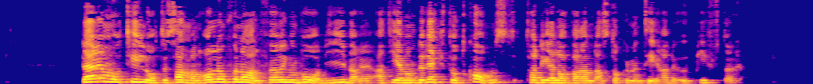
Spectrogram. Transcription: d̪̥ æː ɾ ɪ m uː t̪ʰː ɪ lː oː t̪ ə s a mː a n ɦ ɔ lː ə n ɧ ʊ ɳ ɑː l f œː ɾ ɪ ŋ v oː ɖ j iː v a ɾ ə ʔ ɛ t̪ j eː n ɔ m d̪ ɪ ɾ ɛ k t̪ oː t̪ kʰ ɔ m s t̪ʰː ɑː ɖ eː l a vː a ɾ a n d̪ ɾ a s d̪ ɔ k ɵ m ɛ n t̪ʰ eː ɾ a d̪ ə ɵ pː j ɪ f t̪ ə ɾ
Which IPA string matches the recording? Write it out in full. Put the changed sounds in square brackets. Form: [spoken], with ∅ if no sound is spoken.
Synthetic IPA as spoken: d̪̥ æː ɾ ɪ m uː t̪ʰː ɪ lː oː t̪ ə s a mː a n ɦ ɔ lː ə n ɧ ʊ ɳ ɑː l f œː ɾ ɪ ŋ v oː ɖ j iː v a ɾ ə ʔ [a] t̪ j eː n ɔ m d̪ ɪ ɾ ɛ k t̪ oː t̪ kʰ ɔ m s t̪ʰː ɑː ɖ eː l a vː a ɾ a n d̪ ɾ a s d̪ ɔ k ɵ m ɛ n t̪ʰ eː ɾ a d̪ ə ɵ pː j ɪ f t̪ ə ɾ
